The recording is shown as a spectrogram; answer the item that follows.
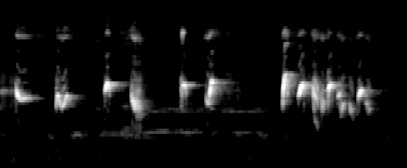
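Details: Straw-headed bulbul singing separate rich whistled notes spaced about half a second apart, then a fast tumbling run of warbling notes near the end; steady low hum underneath.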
